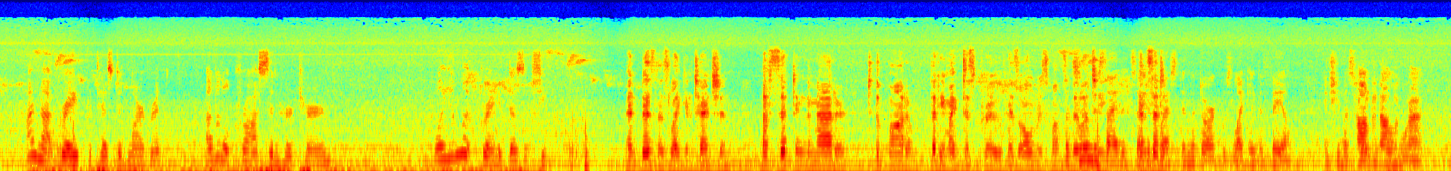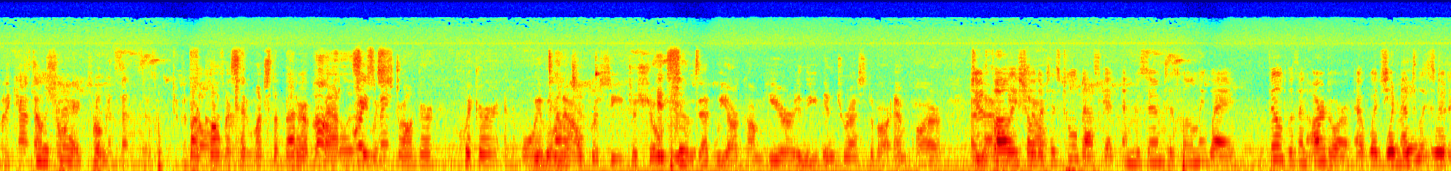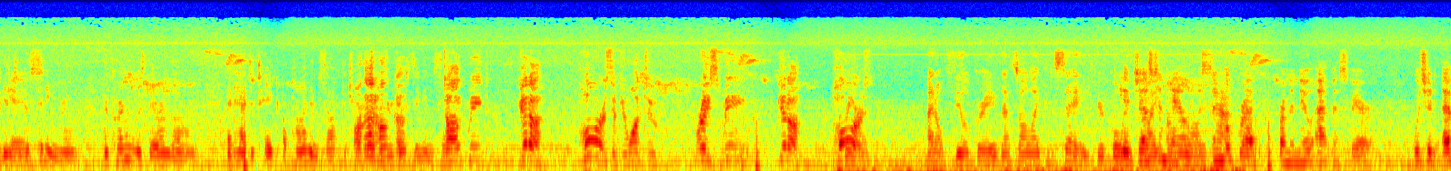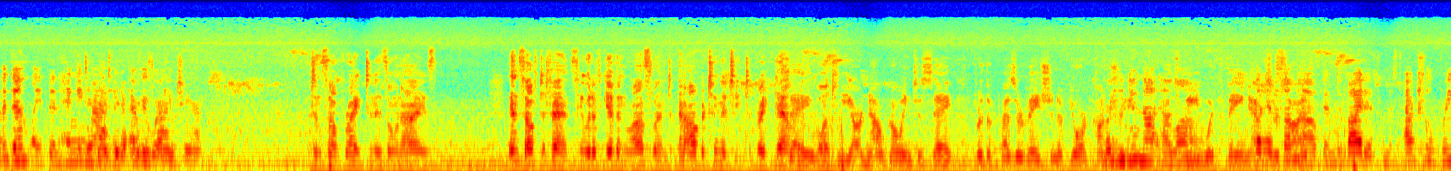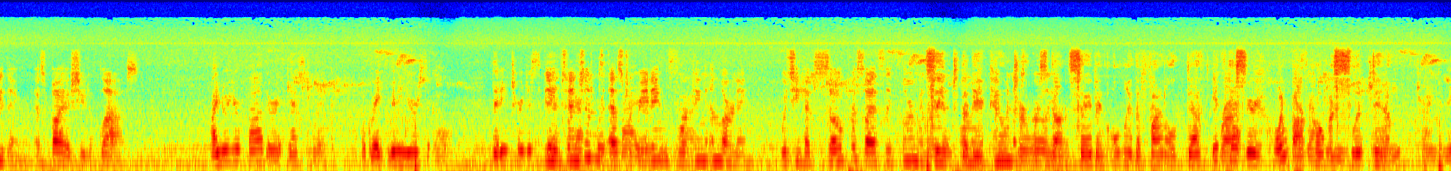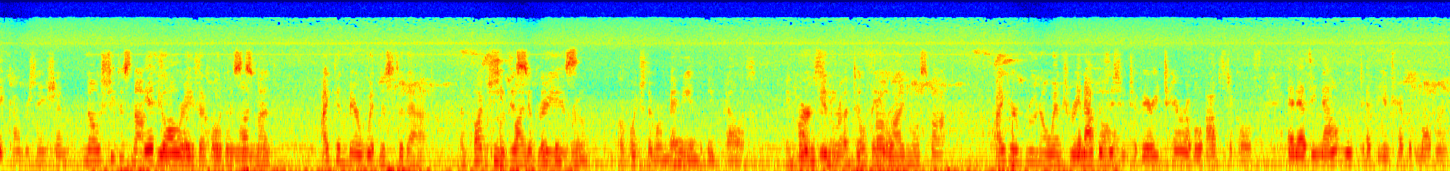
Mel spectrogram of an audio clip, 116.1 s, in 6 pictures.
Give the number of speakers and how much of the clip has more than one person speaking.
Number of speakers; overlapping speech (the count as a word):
eight, about 30%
